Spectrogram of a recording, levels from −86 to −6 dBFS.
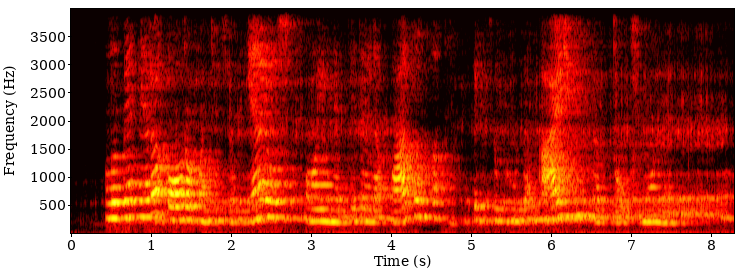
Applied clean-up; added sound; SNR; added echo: neural separator model SepFormer DNS4.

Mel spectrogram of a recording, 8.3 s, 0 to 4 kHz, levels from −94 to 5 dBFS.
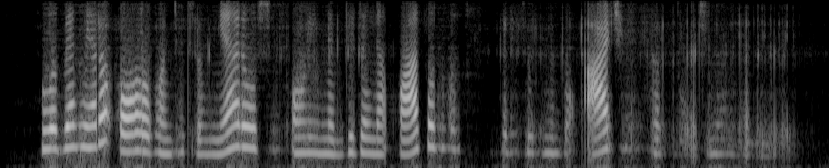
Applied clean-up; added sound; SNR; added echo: neural separator model SepFormer WHAMR!.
